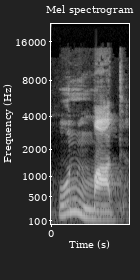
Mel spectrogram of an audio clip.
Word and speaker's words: উন্মাদ: কথাও যদি বলি সেম এখানে আছে কি উন্মাদ তাইলে হচ্ছে কি উন্মাদ হয়ে যাচ্ছে কি ম উচ্চারিত হচ্ছে কি হচ্ছে ম উচ্চারিত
